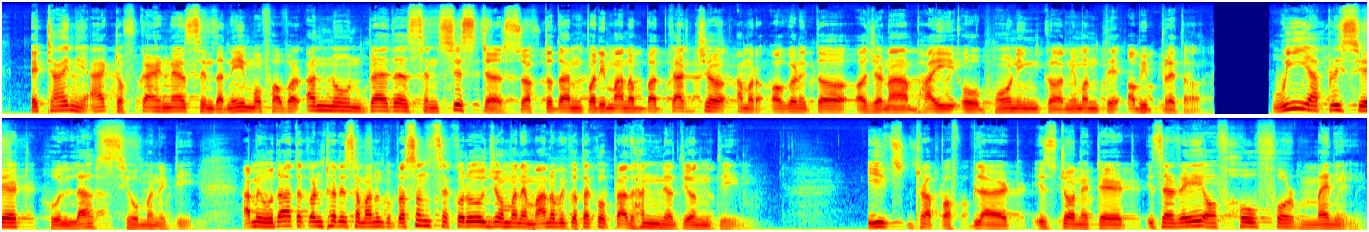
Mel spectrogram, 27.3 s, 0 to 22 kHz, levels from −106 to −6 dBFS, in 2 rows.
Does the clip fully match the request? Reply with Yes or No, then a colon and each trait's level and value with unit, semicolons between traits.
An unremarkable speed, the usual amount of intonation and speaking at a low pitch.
No: slow, 90 wpm; average, 5.0 semitones; low, 120 Hz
